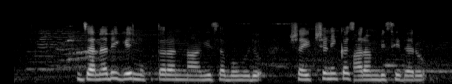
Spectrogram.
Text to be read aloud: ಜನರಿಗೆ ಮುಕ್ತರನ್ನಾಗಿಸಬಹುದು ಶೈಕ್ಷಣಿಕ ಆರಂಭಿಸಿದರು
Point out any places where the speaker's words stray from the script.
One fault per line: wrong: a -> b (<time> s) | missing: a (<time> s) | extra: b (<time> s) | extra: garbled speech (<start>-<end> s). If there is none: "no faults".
no faults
